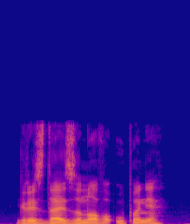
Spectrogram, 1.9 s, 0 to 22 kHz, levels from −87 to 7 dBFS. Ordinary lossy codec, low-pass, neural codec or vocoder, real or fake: none; 9.9 kHz; none; real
